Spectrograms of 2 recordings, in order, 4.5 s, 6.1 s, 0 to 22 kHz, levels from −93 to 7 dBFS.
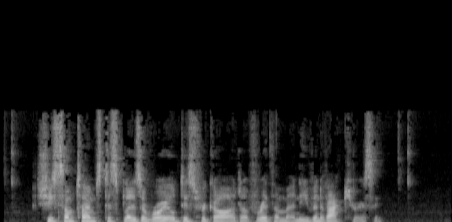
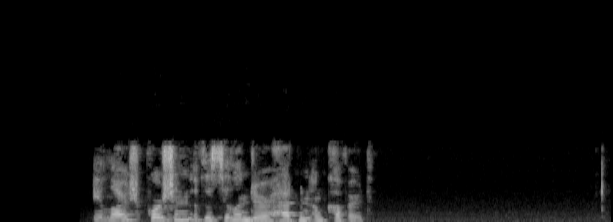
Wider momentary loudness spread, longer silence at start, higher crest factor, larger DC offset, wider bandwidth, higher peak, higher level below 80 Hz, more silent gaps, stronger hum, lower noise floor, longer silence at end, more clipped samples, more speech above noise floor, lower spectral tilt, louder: second, 9 LU vs 16 LU; second, 0.1 s vs 0.95 s; about the same, 24 dB vs 24 dB; neither; first, 11.5 kHz vs 8.4 kHz; first, -2 dBFS vs -6 dBFS; first, -62 dBFS vs -78 dBFS; neither; neither; second, -55 dBFS vs -70 dBFS; second, 0.7 s vs 2.45 s; neither; second, 31 dB vs 44 dB; first, -4 dB/octave vs -1 dB/octave; about the same, -25 LUFS vs -25 LUFS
